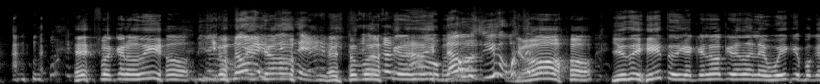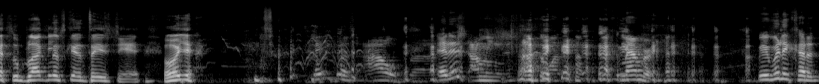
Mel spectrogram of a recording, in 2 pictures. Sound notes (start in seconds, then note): 0.0 laughter; 0.8 speaking Spanish; 6.8 speaking Spanish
